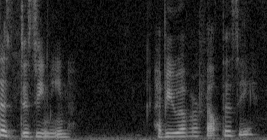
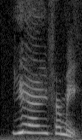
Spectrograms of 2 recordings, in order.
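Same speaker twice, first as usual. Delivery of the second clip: bright, higher little cheer; small cheer; 9 semitones higher, 3 dB louder than usual. Real, not acted. Teacher cheering herself on camera, excited. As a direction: cheer for yourself after fixing the camera.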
